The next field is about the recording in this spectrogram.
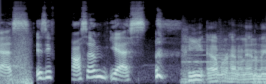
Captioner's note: chuckles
